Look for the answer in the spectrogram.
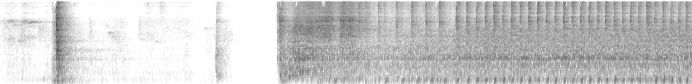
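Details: Cub Cadet mowing tractor after spring tune-up: cranks briefly, catches and settles into a steady even idle, regular firing around four per second; starts and runs healthy.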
